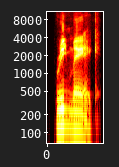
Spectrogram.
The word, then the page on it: remake: American English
